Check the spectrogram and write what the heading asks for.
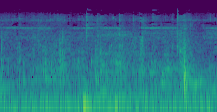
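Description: A few sharp knocks and clicks, one about a second in and one near the end, from hands handling sacks loaded on a motorcycle's rear seat, over a low, uneven rumble.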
